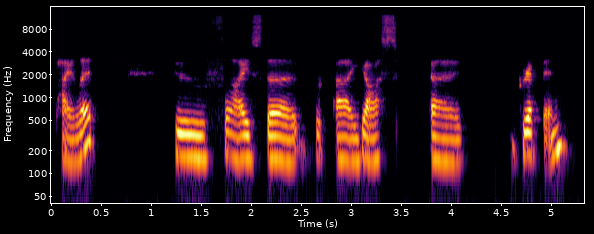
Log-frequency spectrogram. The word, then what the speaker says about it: Gripen: who flies the JAS Gripen, which is pronounced Griffin in English, but the JAS Gripen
